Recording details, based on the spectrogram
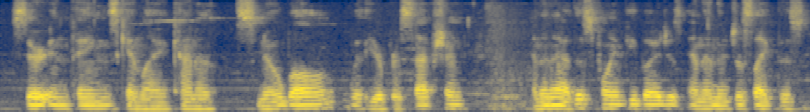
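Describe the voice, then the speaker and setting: A man recording a casual personal vlog, talking in a rambling, introspective, halting way. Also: on the low side, dark tone, slight background noise. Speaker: vlogger.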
